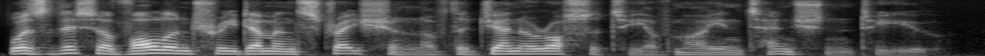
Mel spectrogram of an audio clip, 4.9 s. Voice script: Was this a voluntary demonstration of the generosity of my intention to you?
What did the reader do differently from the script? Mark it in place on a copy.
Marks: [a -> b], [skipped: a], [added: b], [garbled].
Was this a voluntary demonstration of the generosity of my intention to you?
